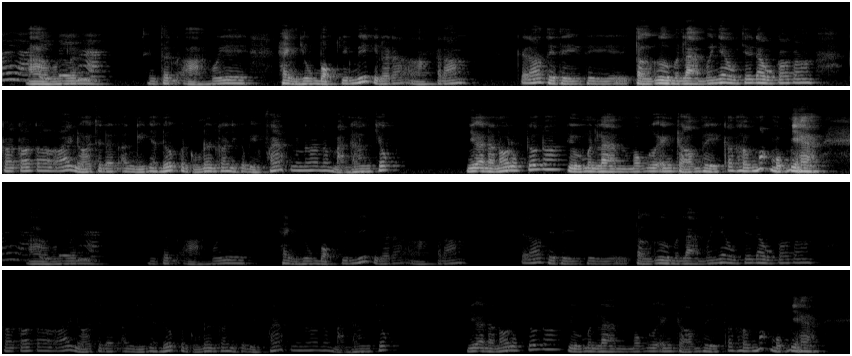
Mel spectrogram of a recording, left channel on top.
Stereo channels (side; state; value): right; quieter; 17.5 dB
